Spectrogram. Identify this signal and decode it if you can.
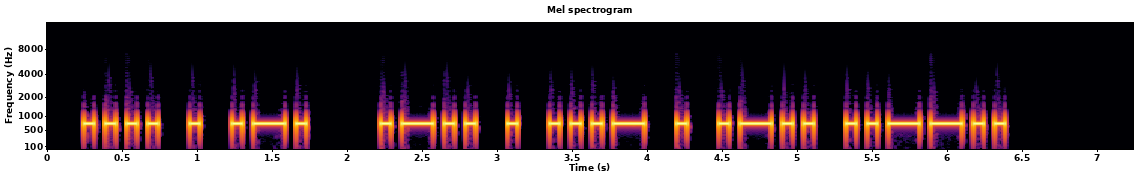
Morse code, heard as a keyed tone, about 17 wpm, 700 Hz. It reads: HER LEVEL?
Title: Sentences from Top 1000 Words - Review Part 4 - 17wpm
